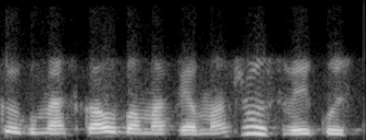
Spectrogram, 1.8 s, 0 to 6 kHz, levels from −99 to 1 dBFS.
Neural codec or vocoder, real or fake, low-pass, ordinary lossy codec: none; real; 5.4 kHz; Opus, 32 kbps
